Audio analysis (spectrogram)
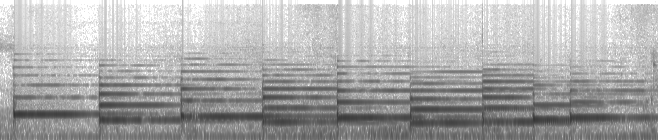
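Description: An inverted fugue plays on a sustained, organ-like instrument, its themes turned upside down, with moving melodic lines shifting step by step in a steady rhythm, alone and clear.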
